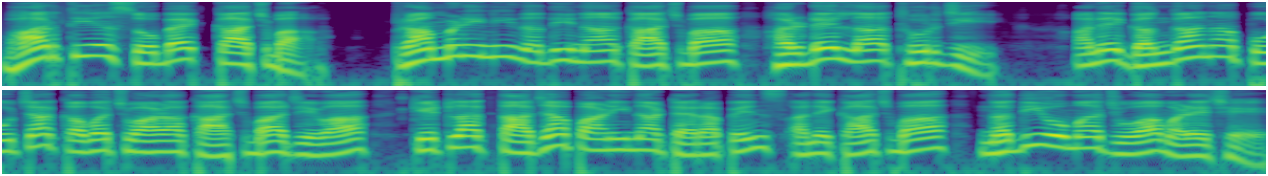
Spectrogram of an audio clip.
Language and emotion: Gujarati, neutral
